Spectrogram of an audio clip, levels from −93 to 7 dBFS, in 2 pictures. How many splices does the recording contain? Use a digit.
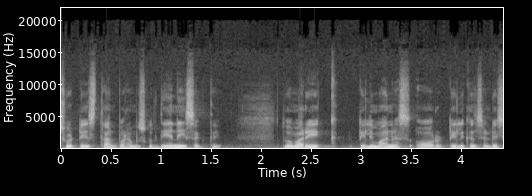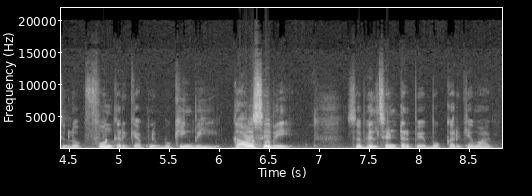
0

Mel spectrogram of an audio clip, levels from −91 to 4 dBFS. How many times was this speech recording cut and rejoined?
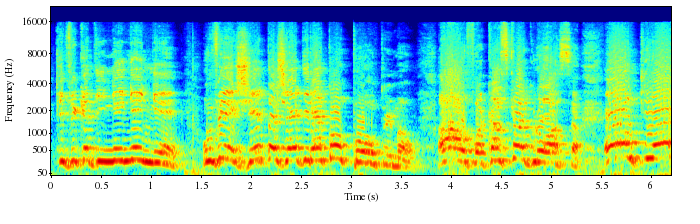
0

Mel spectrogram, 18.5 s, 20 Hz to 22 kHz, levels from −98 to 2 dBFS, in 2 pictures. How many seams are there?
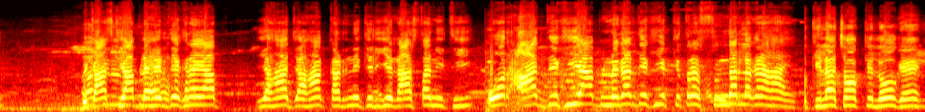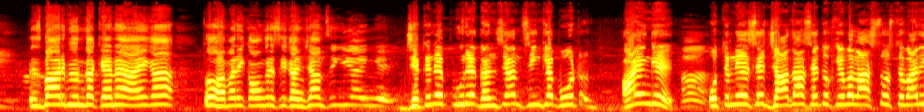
1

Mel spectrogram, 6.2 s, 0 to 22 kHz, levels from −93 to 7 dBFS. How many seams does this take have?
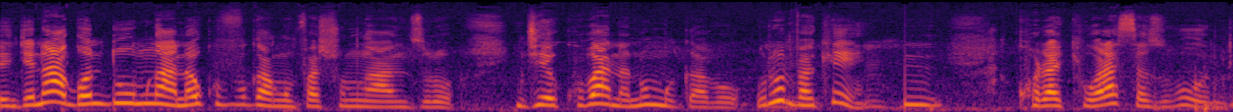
1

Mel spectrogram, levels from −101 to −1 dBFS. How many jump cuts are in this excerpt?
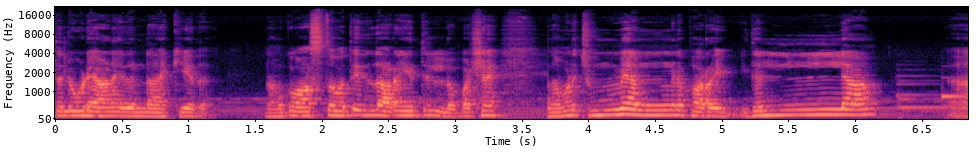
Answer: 0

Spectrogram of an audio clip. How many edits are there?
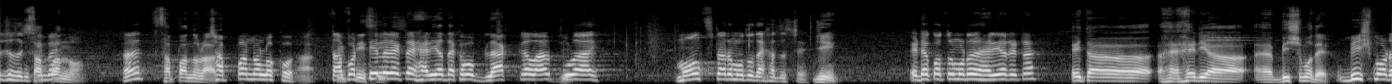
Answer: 0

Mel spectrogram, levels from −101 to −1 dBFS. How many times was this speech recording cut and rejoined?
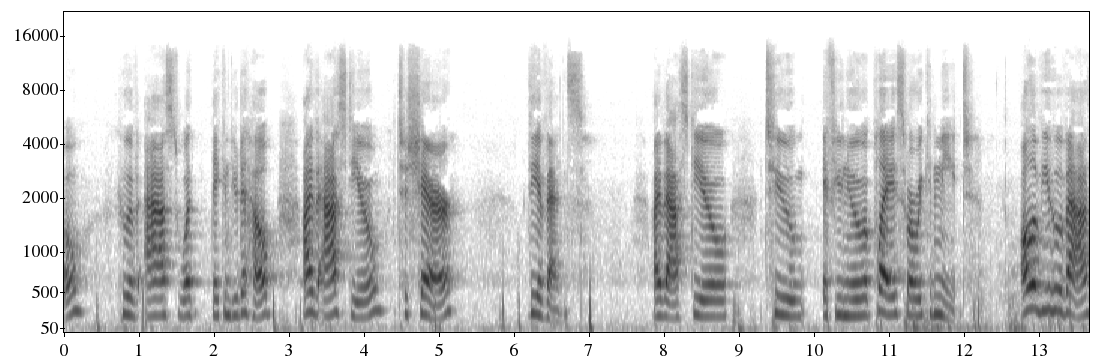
0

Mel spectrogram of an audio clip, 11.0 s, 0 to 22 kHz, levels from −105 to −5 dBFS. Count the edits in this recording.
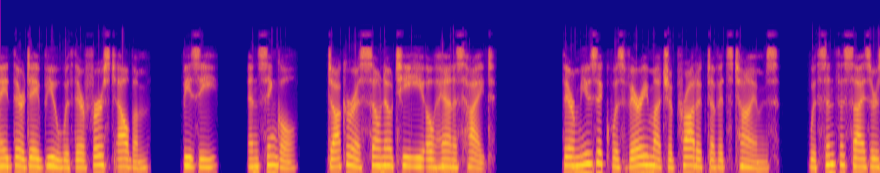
1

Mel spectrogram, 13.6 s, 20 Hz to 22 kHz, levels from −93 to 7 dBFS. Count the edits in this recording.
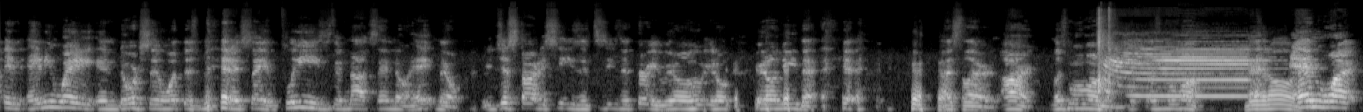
0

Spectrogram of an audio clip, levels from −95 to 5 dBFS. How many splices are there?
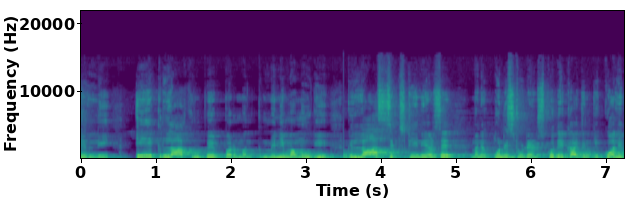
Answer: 1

